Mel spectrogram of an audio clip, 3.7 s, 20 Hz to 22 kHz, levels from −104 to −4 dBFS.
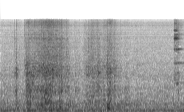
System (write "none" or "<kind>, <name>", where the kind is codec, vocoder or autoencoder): vocoder, Vocos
